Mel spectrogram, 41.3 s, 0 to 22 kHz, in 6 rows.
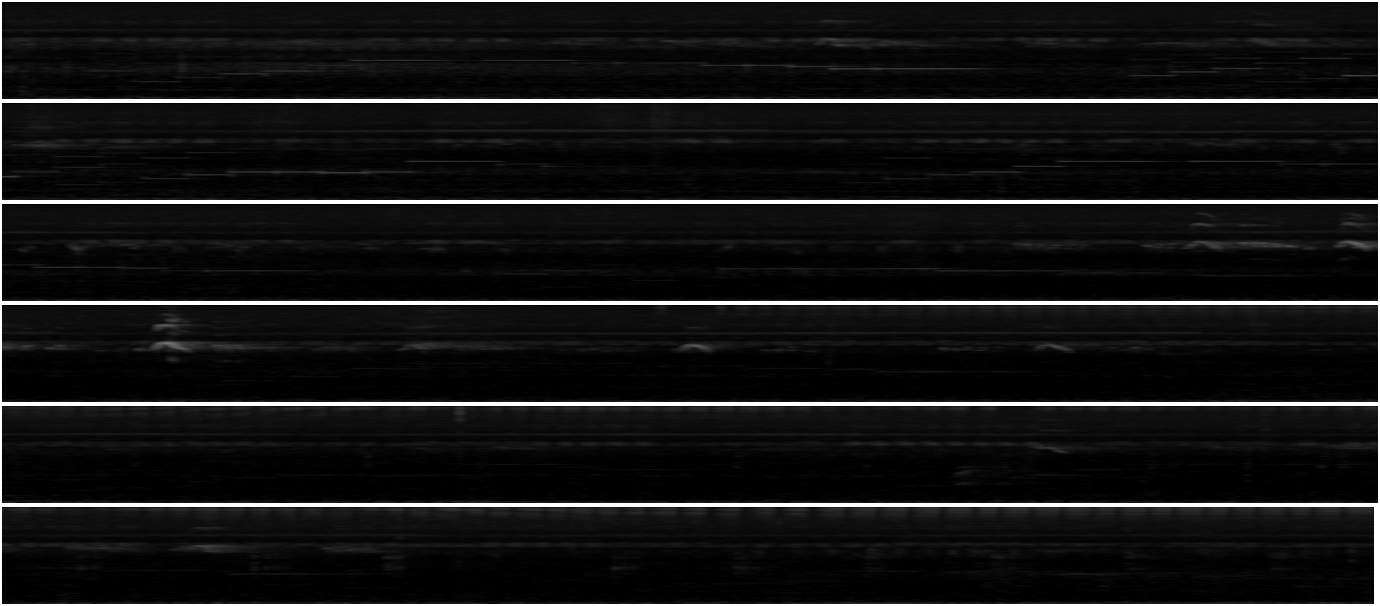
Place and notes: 大武鄉民生街, Taitung County - On the river bank
Construction sound, Bird sound, On the river bank, Train passing, Dog barking, Garbage truck arrives, traffic sound
Binaural recordings, Sony PCM D100+ Soundman OKM II
Taitung County, Taiwan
